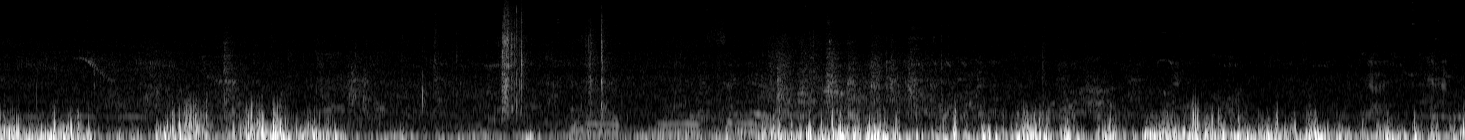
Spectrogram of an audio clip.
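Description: Indistinct voices of people talking close by, over a low rumble, with one sharp click about four seconds in.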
